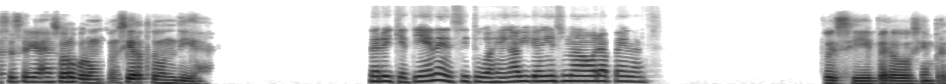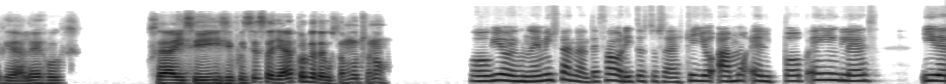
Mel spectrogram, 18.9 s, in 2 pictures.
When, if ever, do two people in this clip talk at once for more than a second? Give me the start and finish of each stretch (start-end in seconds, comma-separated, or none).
none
